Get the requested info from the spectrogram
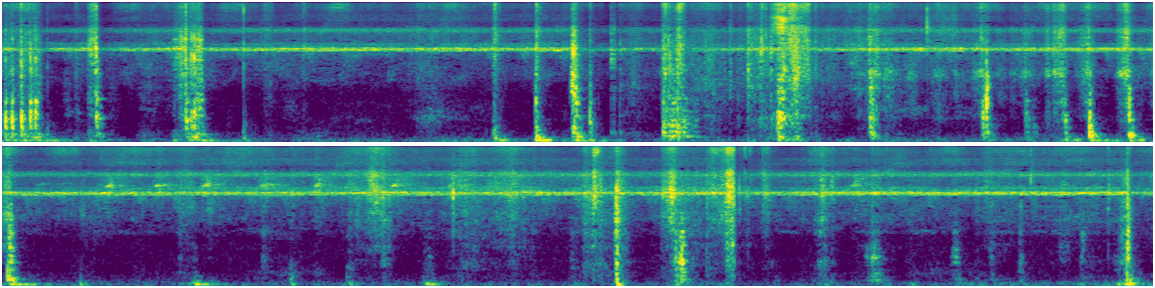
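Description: Irregular knocks, clicks and scrapes of bamboo being handled: a thin bamboo rod pushed and worked through a hole cut in a green bamboo post, and a bamboo crossbar fitted between posts. A steady high insect drone runs underneath.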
